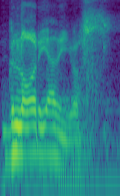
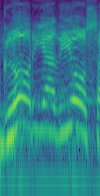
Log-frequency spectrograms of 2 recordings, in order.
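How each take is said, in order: First: Low, slow, reluctant "Gloria a Dios"; mock half-hearted praise; grudging reply. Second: Bright, high "Gloria a Dios" in happy praise; imitating cheerful believers; joyful greeting. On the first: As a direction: mutter "Gloria a Dios" without conviction. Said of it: "Entonces yo les contesté ya". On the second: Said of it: "y me dicen".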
